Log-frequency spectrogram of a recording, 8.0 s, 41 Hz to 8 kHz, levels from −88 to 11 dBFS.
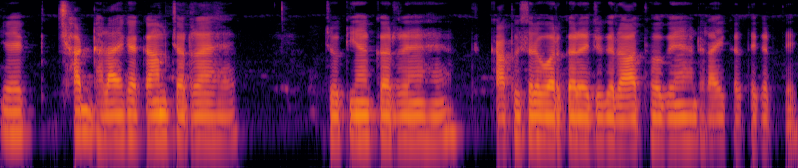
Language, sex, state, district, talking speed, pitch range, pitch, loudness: Hindi, male, Bihar, Supaul, 240 wpm, 100-110 Hz, 105 Hz, -21 LUFS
